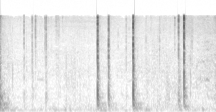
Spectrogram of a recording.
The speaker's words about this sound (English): It's quiet enough that I can hear that real North Country sound, which is the trees kind of cracking and creaking with the cold. It's kind of dramatic, right?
